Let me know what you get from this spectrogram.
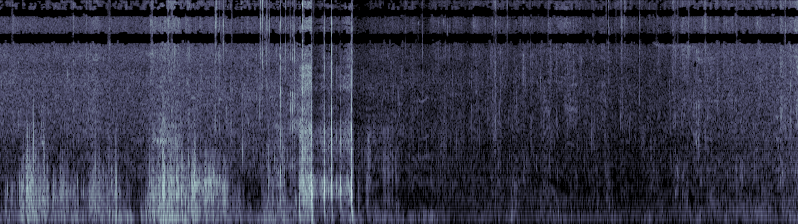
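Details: Low rumbling wind and water noise for about five seconds, then near quiet, with no clear animal sound.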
